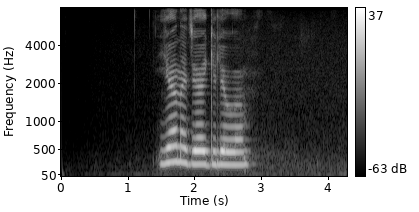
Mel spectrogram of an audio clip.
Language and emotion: Russian, neutral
